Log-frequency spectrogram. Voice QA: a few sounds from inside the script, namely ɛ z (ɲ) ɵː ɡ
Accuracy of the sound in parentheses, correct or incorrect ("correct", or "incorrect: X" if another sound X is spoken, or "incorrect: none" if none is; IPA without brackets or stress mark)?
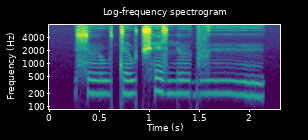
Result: incorrect: n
